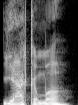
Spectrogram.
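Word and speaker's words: Yakima: their favorite farm in Yaka Valley, Washington. I found out how to say the name. Yaka. Yaka. Okay. I was listening to a Mariners game. just kept saying Yakma.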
